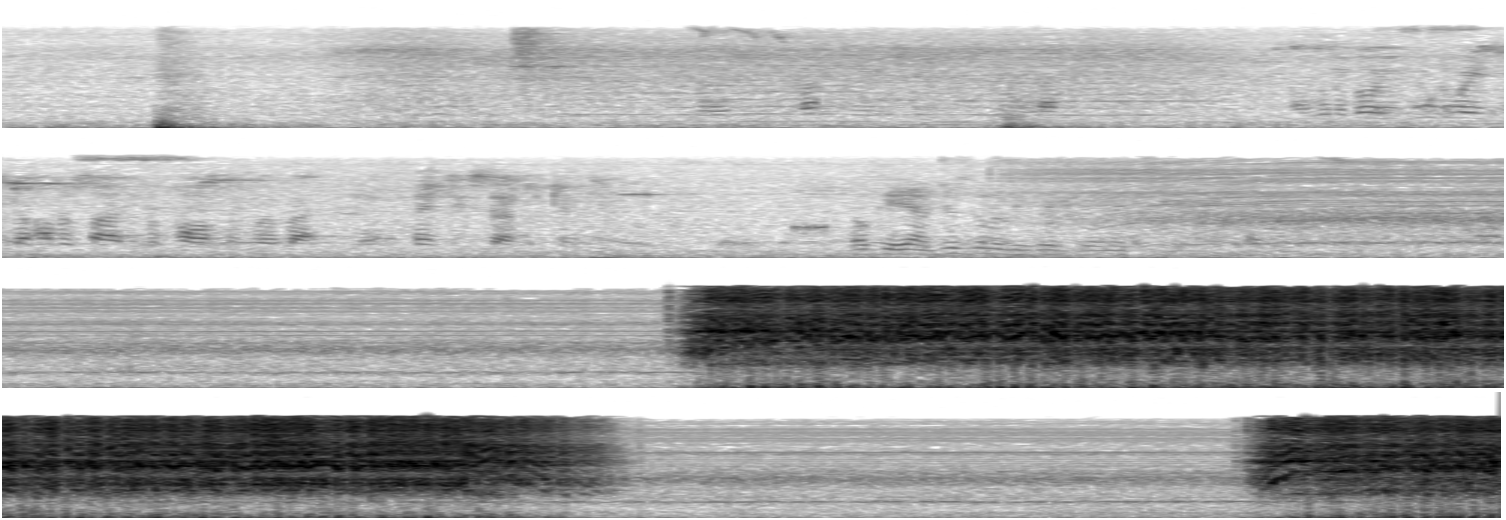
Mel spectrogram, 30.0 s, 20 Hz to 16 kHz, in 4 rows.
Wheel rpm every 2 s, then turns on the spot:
0, 0, 0, 0, 0, 0, 0, 0, 0, 120, 220, 230, 120, 0, 90.
none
